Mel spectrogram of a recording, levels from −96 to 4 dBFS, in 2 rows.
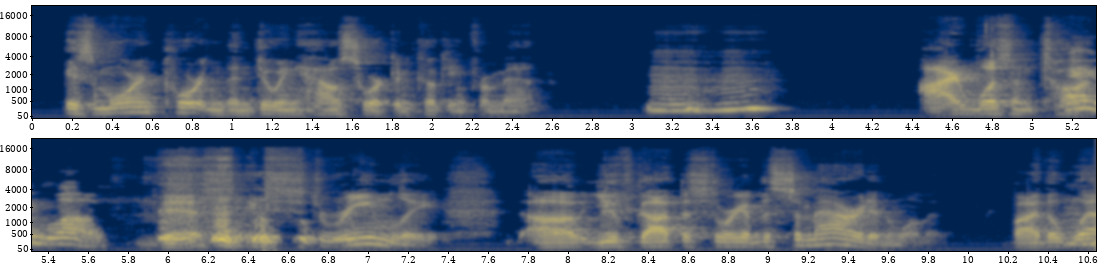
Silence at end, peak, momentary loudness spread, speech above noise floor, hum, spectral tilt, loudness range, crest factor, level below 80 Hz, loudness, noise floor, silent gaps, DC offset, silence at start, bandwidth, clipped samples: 0 s; -4 dBFS; 16 LU; 52 dB; none; -4 dB/octave; 8 LU; 24 dB; -68 dBFS; -27 LUFS; -79 dBFS; none; under 0.1%; 0.2 s; 16.5 kHz; under 0.1%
